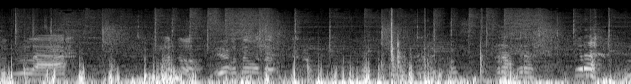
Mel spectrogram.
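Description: Background music with a drum beat, with people's voices over it.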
